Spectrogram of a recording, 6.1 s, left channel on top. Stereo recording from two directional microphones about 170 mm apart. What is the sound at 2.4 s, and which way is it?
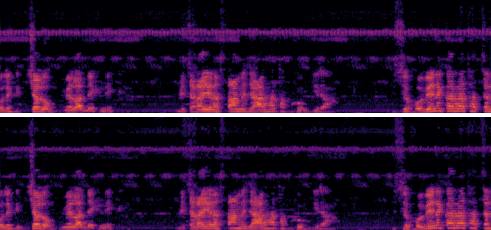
Speech, 20° right (ahead or behind).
